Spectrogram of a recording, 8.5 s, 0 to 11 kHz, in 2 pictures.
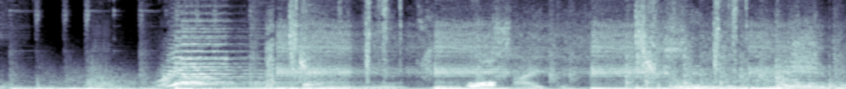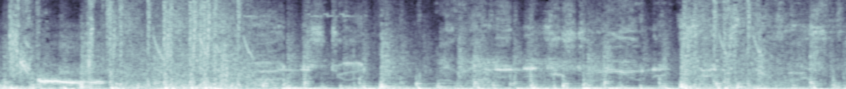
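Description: Gunfire in Metal Gear Solid 2, a busy mix of rapid shots, crashes and impacts layered over game music and effects, with someone talking over much of it.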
